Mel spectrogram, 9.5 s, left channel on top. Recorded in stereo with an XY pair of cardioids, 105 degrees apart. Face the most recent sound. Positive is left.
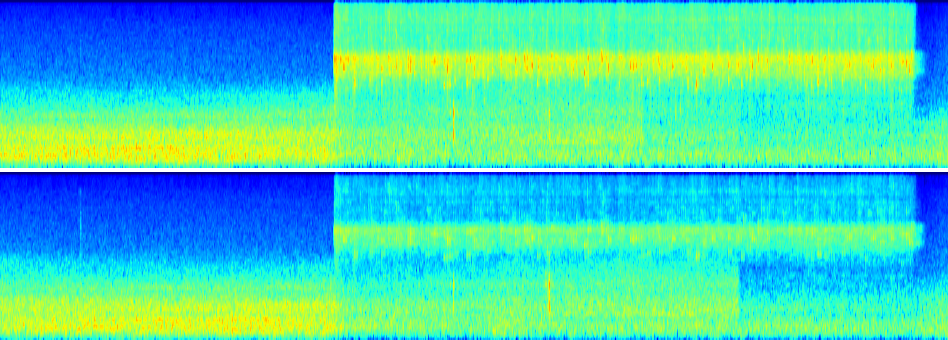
turn(degrees=70)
